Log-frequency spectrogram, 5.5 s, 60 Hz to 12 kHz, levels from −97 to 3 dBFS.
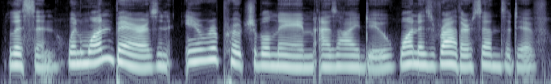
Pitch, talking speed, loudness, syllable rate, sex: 205 Hz, 140 wpm, -18 LUFS, 4.9 syllables/s, female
